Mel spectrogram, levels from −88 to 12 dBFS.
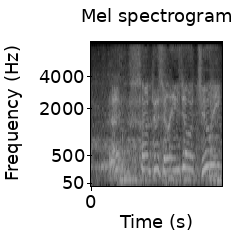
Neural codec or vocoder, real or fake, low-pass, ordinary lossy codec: codec, 16 kHz, 1.1 kbps, Voila-Tokenizer; fake; none; none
